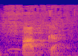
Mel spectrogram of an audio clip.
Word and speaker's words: babka: Babka. – I got the bubka sitting in front of me. – Babka. – Did I say it wrong? – Mm-hmm. – I got the bubka, is that it? – Perfect.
